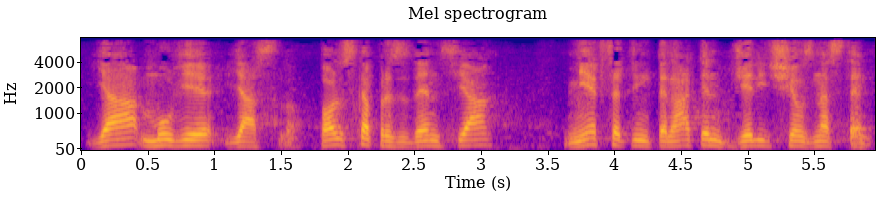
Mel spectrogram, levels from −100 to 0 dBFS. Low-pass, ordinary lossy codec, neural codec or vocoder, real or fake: 7.2 kHz; MP3, 32 kbps; codec, 24 kHz, 0.9 kbps, WavTokenizer, medium speech release version 2; fake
